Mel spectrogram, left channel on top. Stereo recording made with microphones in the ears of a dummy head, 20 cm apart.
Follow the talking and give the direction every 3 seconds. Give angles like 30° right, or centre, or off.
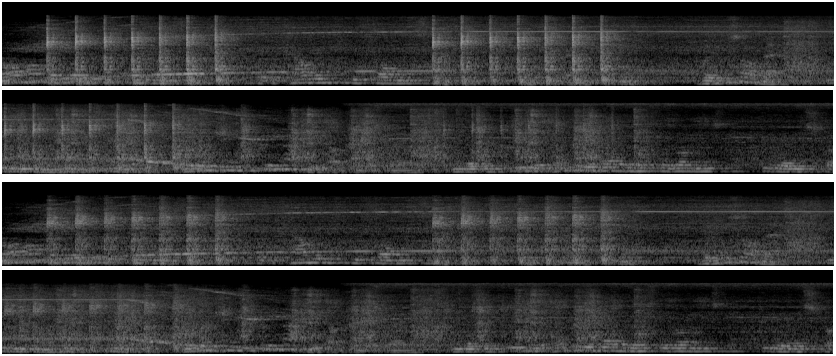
40° left, 40° left, 30° left, 10° right, 40° right, 60° right.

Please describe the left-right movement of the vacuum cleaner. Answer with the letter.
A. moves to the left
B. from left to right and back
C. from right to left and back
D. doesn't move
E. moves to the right
D.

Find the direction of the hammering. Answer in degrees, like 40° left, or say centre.
60° left.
